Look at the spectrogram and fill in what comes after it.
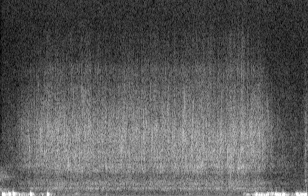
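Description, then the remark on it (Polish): Raw grated cauliflower, lentils and coconut milk with an aromatic spice mixture sizzle in a pan, a steady crackling hiss with bursts of low thumping at the start and end, with no voices. “Skwierczy.”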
